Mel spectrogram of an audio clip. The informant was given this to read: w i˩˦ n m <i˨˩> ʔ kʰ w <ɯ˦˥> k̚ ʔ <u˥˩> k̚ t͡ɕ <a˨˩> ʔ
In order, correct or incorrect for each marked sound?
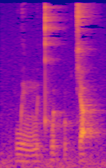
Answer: correct, correct, incorrect, incorrect

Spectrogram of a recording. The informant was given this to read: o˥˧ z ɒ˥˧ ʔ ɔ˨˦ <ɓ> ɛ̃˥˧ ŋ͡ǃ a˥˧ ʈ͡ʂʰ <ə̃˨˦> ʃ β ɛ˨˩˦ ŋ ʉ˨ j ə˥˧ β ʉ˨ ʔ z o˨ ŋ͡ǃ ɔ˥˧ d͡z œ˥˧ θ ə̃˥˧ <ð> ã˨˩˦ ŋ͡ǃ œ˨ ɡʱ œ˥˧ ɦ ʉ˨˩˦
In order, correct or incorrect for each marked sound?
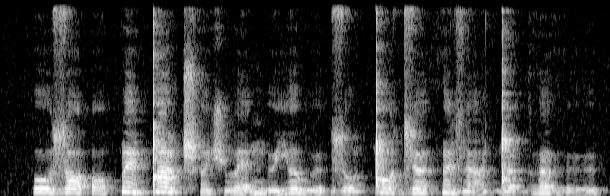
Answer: incorrect, correct, incorrect

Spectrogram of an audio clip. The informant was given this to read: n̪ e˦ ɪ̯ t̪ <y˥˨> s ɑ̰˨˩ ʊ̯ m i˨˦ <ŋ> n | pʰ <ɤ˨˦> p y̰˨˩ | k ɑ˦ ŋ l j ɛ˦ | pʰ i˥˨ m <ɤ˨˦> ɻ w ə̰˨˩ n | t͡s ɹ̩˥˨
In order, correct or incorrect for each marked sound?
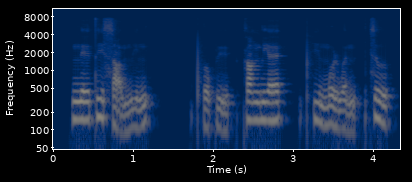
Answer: incorrect, incorrect, correct, incorrect

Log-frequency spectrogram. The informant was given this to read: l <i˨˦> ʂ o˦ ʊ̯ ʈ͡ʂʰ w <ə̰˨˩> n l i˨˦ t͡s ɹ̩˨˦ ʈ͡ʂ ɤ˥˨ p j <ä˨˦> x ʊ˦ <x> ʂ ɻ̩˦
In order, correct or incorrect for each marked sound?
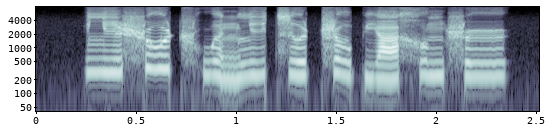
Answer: correct, correct, correct, incorrect

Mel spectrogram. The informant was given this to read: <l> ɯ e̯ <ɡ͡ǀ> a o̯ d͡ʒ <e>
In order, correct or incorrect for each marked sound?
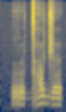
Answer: incorrect, correct, incorrect

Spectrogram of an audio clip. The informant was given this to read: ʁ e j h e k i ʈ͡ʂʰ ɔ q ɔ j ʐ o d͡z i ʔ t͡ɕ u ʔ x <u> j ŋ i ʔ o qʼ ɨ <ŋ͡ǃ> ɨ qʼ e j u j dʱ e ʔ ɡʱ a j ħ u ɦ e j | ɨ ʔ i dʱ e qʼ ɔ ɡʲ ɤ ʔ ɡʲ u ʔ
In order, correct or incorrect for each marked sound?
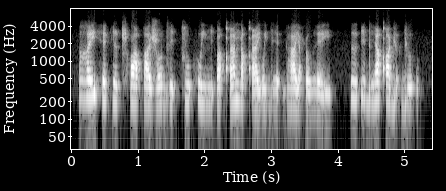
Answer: correct, incorrect

